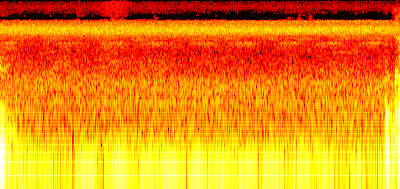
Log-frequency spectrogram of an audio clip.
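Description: Crickets trilling steadily in a continuous high-pitched chorus, with a faint low hum underneath.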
